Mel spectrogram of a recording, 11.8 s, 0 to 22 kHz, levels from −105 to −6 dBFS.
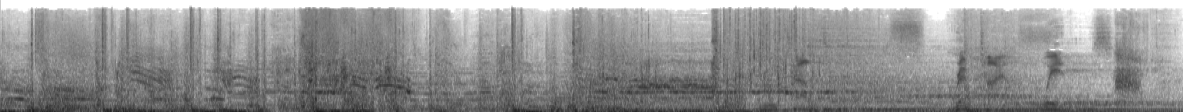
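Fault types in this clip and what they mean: Dropped buffer (overrun), at 1.51 s and 4.43 s: each is heard as a small jump forward in the sound with no gap of silence. About 10 ms goes missing at the first point and about 5 ms at the second, with the audio on either side butted straight together. This is likely an overrun, where the recording software failed to collect a block of samples before the hardware wrote over it.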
